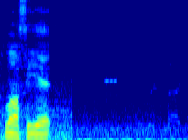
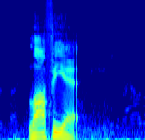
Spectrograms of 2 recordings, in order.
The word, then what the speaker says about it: Lafayette: Just wanted to let you know it's pronounced Lafayette. Lafayette.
